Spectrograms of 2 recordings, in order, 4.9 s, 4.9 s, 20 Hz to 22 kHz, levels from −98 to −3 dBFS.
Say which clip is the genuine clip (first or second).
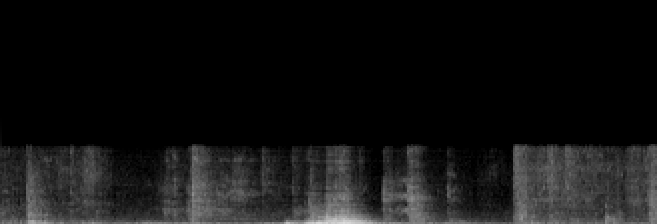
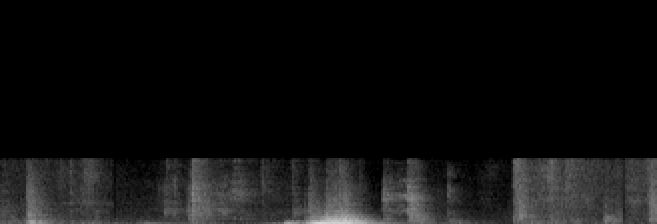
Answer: second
